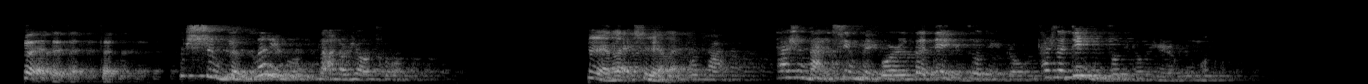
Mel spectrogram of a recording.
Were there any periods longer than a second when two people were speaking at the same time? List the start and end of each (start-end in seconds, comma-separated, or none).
none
